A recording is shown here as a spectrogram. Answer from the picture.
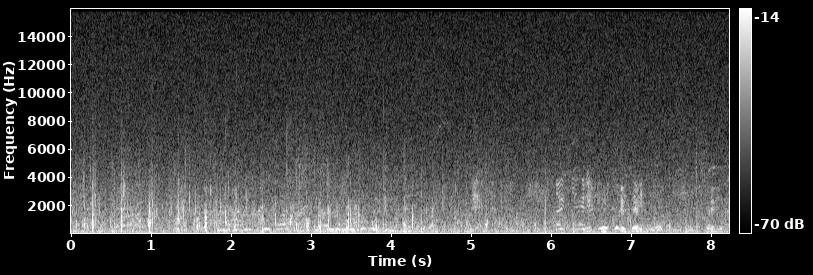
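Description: Running footsteps on a gravel path, about three steps a second, close at first and fading as the runner moves away, with indistinct voices in the background.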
